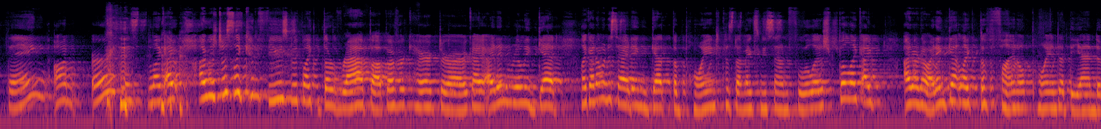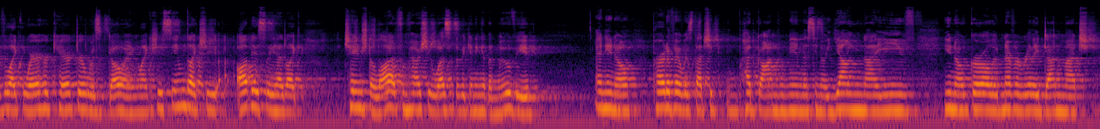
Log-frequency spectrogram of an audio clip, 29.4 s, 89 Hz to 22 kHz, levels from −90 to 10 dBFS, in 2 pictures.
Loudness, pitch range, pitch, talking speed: -23 LUFS, 195-250 Hz, 215 Hz, 230 wpm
